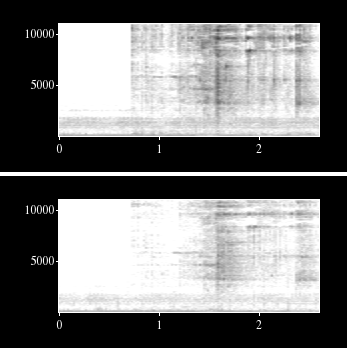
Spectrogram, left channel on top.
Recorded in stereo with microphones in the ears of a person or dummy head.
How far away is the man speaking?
No man speaking in this recording.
